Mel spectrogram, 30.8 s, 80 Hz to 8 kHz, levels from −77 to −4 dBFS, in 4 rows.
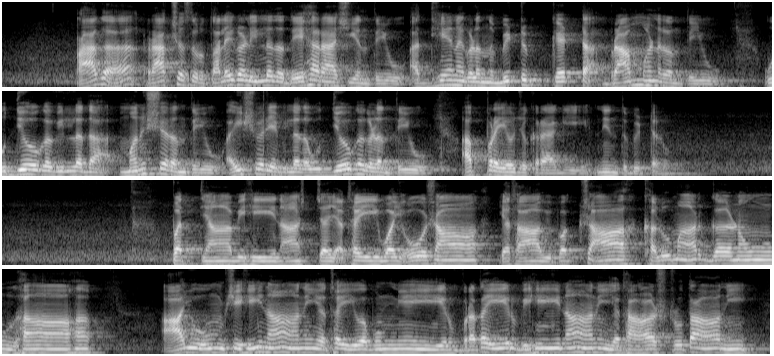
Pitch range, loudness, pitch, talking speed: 120-145 Hz, -20 LUFS, 135 Hz, 50 wpm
